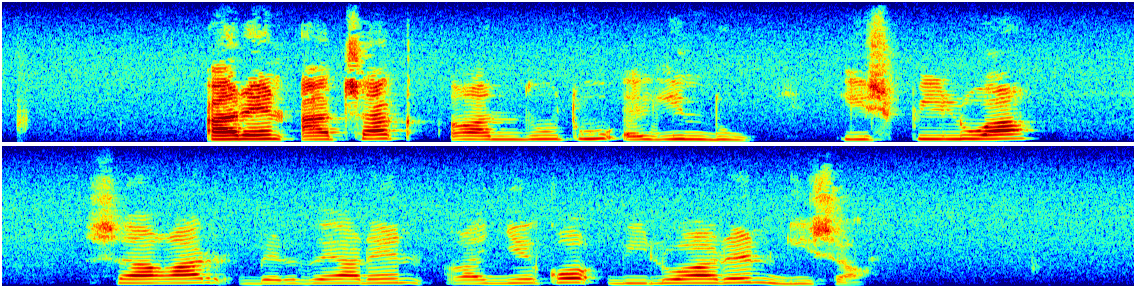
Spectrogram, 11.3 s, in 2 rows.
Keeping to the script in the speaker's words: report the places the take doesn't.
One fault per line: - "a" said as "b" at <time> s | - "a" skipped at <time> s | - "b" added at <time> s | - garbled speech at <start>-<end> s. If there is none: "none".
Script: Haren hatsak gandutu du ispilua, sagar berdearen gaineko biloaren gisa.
- "egin" added at 3.2 s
